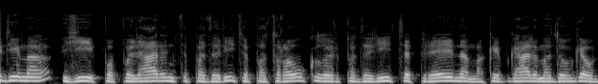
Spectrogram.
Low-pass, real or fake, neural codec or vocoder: 10.8 kHz; real; none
